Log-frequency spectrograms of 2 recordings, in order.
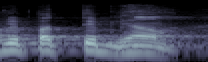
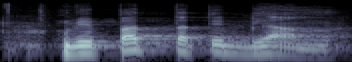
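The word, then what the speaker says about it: विपत्ततिभ्याम्: It is not Vipatibhyam. It is not Vipat. Most of the people pronounce this wrongly. Vipatibhyam. Vipattatibhyam.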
